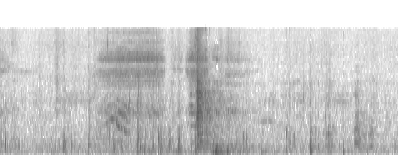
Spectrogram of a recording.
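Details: Sleeping pig: soft, rough snoring breaths with a snuffling snort amid quiet room noise. Pig snoring.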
